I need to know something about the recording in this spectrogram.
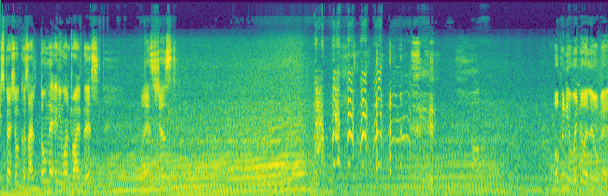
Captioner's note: laughing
